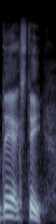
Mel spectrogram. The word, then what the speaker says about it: DxD: We've got High School DxD. Like, oh, look, she's just a school kid. Why is she so important? You don't pronounce the X.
